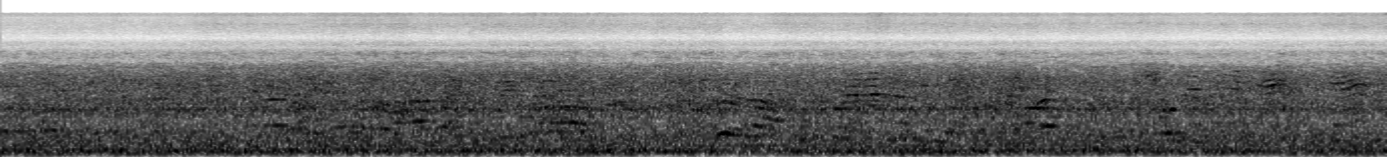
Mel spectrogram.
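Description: Steady machine noise of a garment factory floor, a constant hum and hiss, with workers' voices chattering in the background.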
